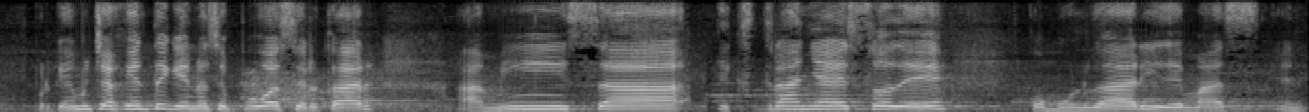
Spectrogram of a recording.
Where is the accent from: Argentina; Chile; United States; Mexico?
Argentina; Buenos Aires; que somos de acá, del Bajo Flores.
